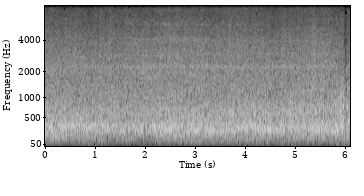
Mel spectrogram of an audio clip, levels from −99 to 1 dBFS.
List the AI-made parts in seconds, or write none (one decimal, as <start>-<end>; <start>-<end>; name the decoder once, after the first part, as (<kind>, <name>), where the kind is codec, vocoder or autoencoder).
none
